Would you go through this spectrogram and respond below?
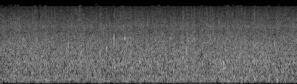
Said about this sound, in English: What music could compare to the sound of a bubbling creek?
